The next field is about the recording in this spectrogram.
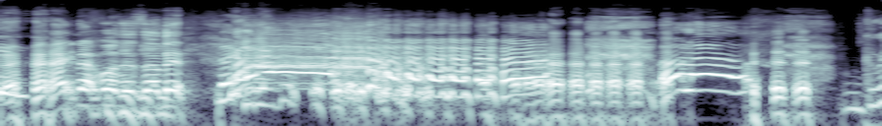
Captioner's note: all laughing; Monét screaming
